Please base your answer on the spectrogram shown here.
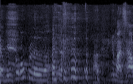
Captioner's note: laughing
